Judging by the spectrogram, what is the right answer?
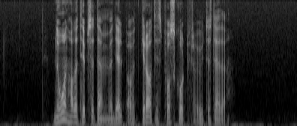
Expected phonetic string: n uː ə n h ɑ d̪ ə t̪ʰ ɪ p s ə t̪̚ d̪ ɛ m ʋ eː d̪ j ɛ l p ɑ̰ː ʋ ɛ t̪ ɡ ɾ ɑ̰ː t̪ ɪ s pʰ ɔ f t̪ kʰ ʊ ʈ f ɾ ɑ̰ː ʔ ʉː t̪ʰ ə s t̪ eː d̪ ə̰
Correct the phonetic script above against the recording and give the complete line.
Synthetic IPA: n uː ə n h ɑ d̪ ə t̪ʰ ɪ p s ə t̪̚ d̪ ɛ m ʋ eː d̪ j ɛ l p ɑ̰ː ʋ ɛ t̪ ɡ ɾ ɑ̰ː t̪ ɪ s pʰ ɔ s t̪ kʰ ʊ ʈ f ɾ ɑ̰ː ʔ ʉː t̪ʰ ə s t̪ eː d̪ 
